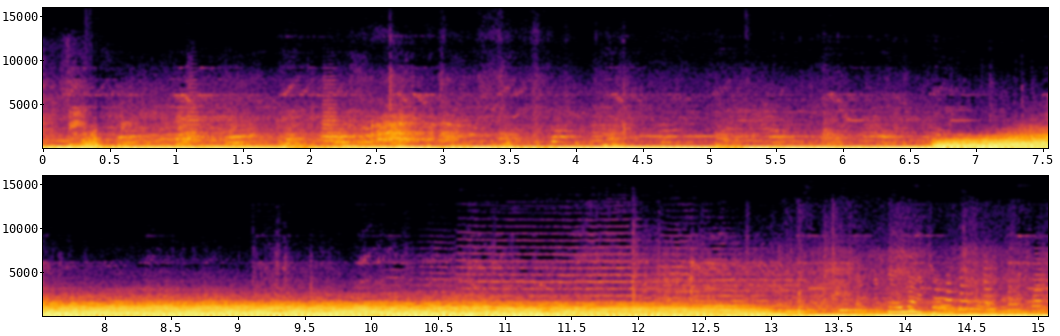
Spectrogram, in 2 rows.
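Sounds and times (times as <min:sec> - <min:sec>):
bass trombone low drone: 0:00.0 - 0:15.0
brass horns loud held chord: 0:05.5 - 0:15.0.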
